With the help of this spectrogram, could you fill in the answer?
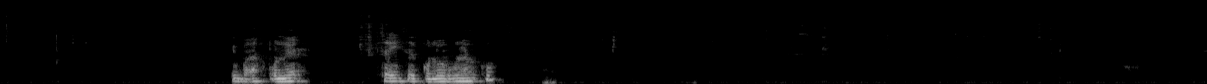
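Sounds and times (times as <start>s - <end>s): paper clicks and rustles: 0.5s - 1.4s, 3.6s - 3.9s, 5.2s - 10.8s.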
